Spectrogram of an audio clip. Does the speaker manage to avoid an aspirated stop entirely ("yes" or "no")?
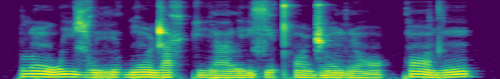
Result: no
